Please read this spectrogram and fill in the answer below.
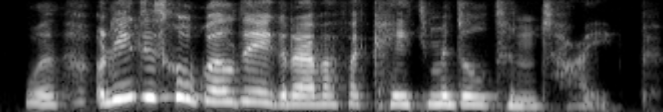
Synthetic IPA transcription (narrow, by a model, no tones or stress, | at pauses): wɛlˠɔniːndɪskɔɡwɛlˠdeɡravaθakʰejtʰmɪdəlˠtʰɔntʰajpʰ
